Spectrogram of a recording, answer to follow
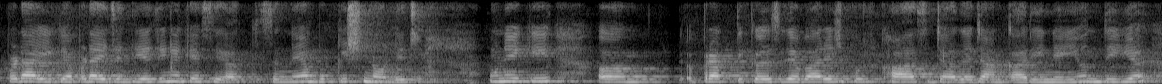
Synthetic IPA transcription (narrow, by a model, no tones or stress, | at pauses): pəɽaːiːkaːpəɽaːiːd͡ʒə̃nd̪iːɦɛːd͡ʒiːãkɪəsĩksəkʰneːãːbʊkɪʃnɔːleːd͡ʒ | ʊnẽːkɪ | pɾɛːk̚ʈɪkəlsd̪eːbaːɾeːt͡ʃkʊt͡ʃkʰaːsd͡ʒjaːd̪aːd͡ʒaːnkaːɾiːnəĩːɦʊ̃nd̪iːɛː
